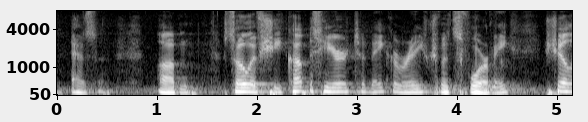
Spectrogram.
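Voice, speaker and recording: Speaking at a fairly slow pace, a man with a medium-pitched, somewhat breathy voice shows ordinary pitch variation. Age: 80s+. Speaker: local resident. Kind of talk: public comment at city meeting. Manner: halting.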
